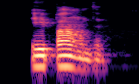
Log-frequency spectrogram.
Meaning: third-person plural present indicative/subjunctive of épandre
- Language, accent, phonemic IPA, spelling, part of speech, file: French, Canada, /e.pɑ̃d/, épandent, verb, LL-Q150 (fra)-épandent.wav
